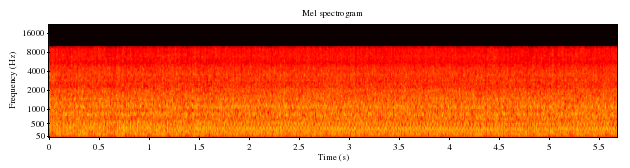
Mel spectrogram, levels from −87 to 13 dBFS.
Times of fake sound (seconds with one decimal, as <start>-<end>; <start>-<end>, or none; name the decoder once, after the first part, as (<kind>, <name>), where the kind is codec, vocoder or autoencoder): 0.0-1.7 (vocoder, WaveNeXt); 4.3-5.3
